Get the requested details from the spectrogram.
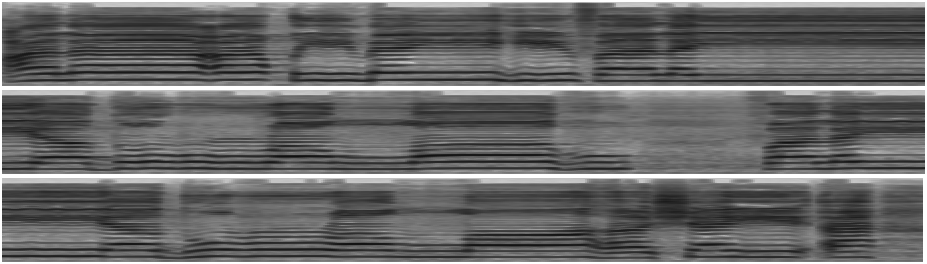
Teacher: lam lafaz Allahnya didahului oleh harokat fathah, maka lamnya dibaca secara tafkim, tebal. Kemudian lamnya dibaca panjang 2 harokat karena huruf lam ini berharokat fathah panjang.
